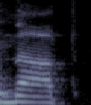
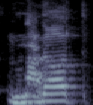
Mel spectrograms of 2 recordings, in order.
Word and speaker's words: Pnath: Not. De hecho, es Not, porque está basado en un tema de Lovecraft.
